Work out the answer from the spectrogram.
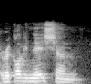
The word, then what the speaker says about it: recognition: a very soft sound you don't even hear it recognition recognition recognition so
